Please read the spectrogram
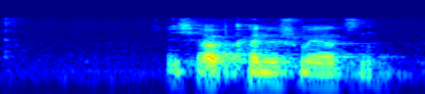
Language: German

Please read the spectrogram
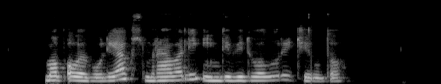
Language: Georgian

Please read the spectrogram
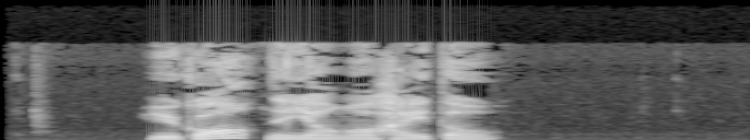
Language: Cantonese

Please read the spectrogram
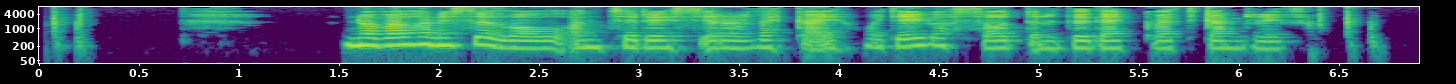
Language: Welsh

